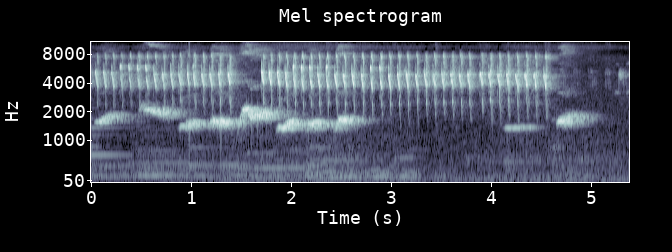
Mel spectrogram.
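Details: Captive cililin recorded as filler song for training magpie robins, giving a rapid high stuttering trill of evenly pulsed notes broken by lower clear whistled slurs from another songbird.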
